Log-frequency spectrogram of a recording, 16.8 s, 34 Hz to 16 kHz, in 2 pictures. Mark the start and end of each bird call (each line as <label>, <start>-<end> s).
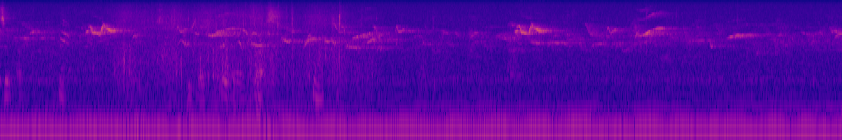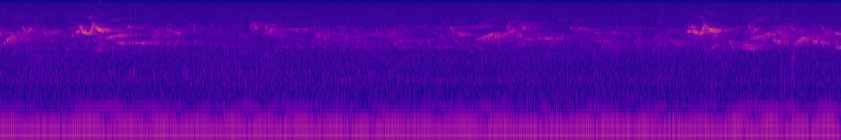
Apapane (Himatione sanguinea), 0.6-0.8 s
Hawaii Akepa (Loxops coccineus), 0.8-1.4 s
Red-billed Leiothrix (Leiothrix lutea), 1.7-4.1 s
Iiwi (Drepanis coccinea), 2.0-2.5 s
Iiwi (Drepanis coccinea), 3.5-3.9 s
Hawaii Akepa (Loxops coccineus), 5.1-5.7 s
Apapane (Himatione sanguinea), 5.8-6.1 s
Iiwi (Drepanis coccinea), 6.3-6.8 s
Hawaii Akepa (Loxops coccineus), 9.1-9.7 s
Hawaii Akepa (Loxops coccineus), 10.9-11.3 s
Iiwi (Drepanis coccinea), 13.1-13.6 s
Hawaii Akepa (Loxops coccineus), 15.2-15.8 s
Iiwi (Drepanis coccinea), 15.9-16.3 s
